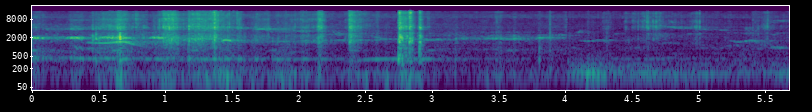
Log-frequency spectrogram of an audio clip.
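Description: Steel bowls and a frying pan knocking and clinking as they are set down on the ground, several sharp knocks in the first three seconds, then quieter.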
